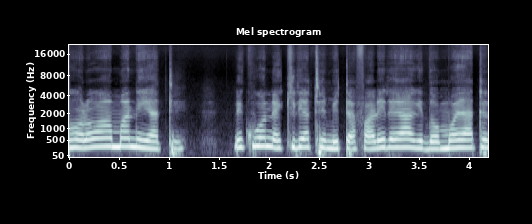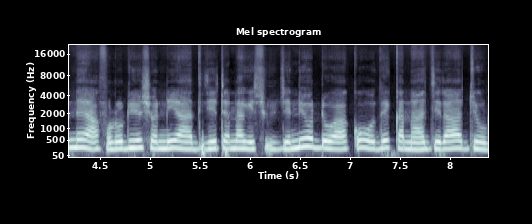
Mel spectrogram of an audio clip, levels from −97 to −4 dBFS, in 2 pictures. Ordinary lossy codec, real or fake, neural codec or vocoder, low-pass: none; fake; codec, 44.1 kHz, 7.8 kbps, Pupu-Codec; none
